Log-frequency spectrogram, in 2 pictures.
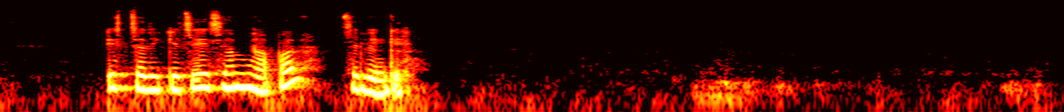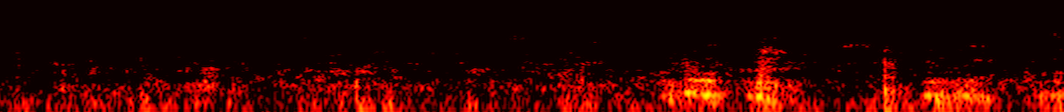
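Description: Hands rub and rustle soft knitted fabric.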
